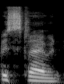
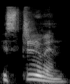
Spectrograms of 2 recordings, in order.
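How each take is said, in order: First: "स्ट्राइवन" with an 'eye' vowel, pitched lower; गलत उच्चारण. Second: "स्ट्रीवन" with 'i', not 'eye'; सही उच्चारण. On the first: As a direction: say "स्ट्राइवन" as is-TRIVE-en. ("स्ट्राइवन" का गलत उच्चारण, 'आइ' के साथ) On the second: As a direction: say "स्ट्रीवन" as is-TRIV-en. ("स्ट्रीवन" का सही उच्चारण, 'आइ' के बिना) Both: Shown as a demonstration. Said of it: "not स्ट्राइवन".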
